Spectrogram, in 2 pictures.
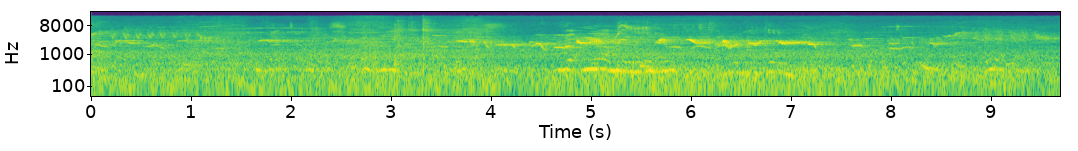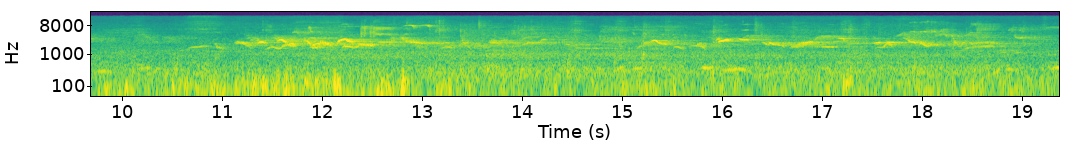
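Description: Small birds chirping and singing in short warbling phrases, busiest in the second half, over faint outdoor background noise.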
